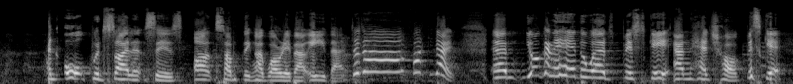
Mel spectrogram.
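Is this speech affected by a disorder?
Yes: Tourette's syndrome; neurological condition, involuntary movements and noises (tics), support worker helps during severe episodes; tics intensify several times a day, seizure-like episodes with loss of body control; sausage, hedgehog, obscene phrases, episodes of total speech control loss.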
